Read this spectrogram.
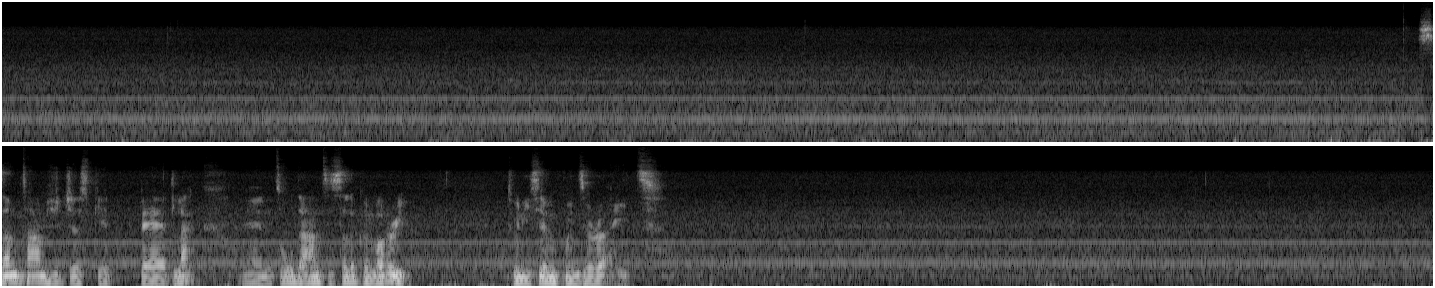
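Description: Computer fans whir with a steady, high-pitched hum.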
